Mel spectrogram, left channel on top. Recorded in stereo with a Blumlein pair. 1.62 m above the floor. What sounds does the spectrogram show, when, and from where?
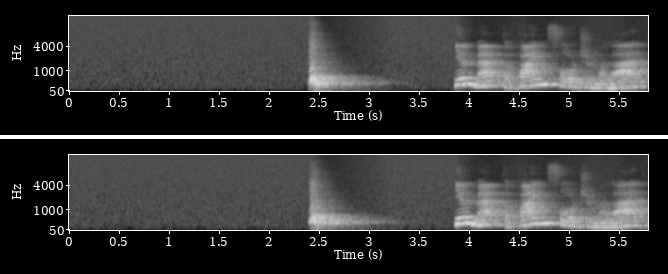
2.4 s a whoosh: 60° left, 1.1 m
3.9 s a woman speaking: 15° left, 0.8 m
